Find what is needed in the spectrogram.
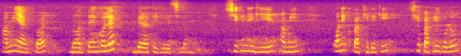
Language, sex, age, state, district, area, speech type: Bengali, female, 30-45, West Bengal, Birbhum, urban, spontaneous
